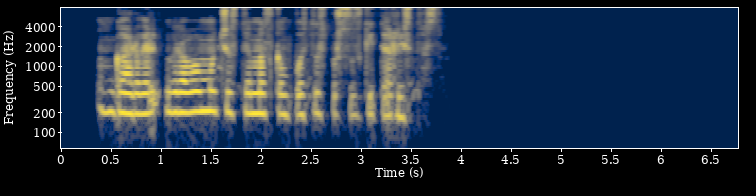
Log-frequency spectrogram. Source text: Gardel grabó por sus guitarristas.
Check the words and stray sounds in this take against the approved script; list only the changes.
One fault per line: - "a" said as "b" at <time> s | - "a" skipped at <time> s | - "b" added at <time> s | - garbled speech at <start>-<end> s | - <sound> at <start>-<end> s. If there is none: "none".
- "muchos temas compuestos" added at 1.4 s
